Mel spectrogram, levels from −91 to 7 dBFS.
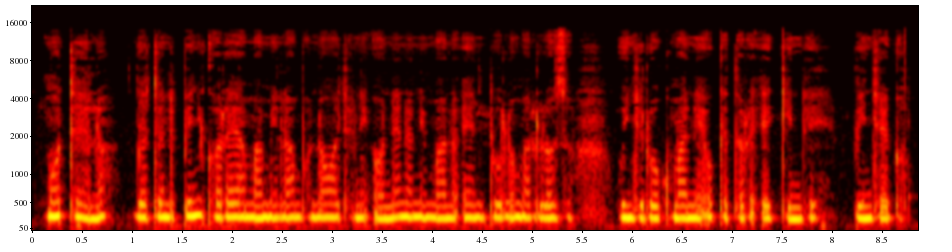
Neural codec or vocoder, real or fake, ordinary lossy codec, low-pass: none; real; AAC, 48 kbps; 14.4 kHz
